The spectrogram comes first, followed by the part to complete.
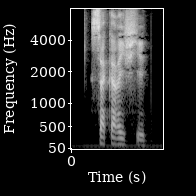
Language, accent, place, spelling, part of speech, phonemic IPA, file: French, France, Lyon, saccharifier, verb, /sa.ka.ʁi.fje/, LL-Q150 (fra)-saccharifier.wav
- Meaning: alternative form of saccarifier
